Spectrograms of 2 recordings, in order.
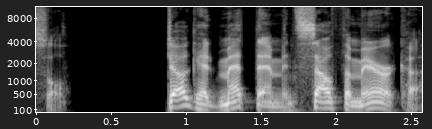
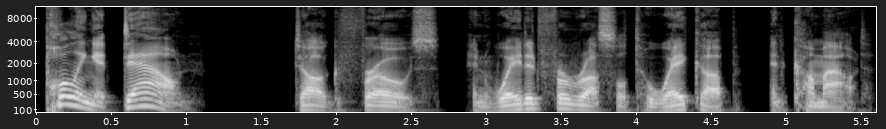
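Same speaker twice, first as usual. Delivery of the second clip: plain reading voice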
